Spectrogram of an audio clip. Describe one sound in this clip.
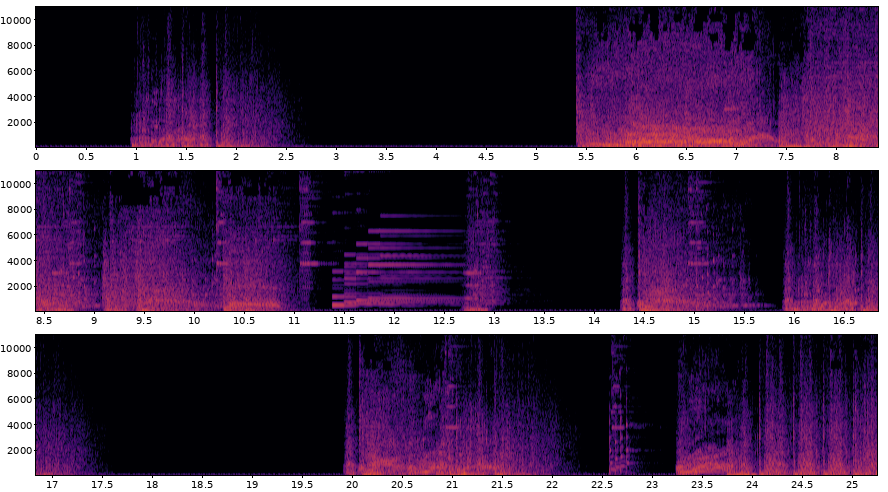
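Video game combat sounds crash and clash in loud bursts.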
